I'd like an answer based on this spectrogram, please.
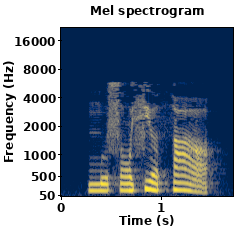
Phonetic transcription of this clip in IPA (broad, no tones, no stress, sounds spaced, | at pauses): m ʊ s ɔ sʲ ʌ θ ɑ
